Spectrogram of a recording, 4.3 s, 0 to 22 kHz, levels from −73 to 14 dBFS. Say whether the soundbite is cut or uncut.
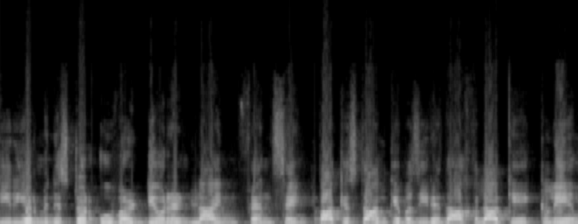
uncut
